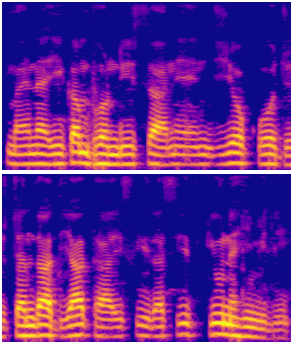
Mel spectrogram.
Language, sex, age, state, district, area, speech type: Urdu, male, 30-45, Bihar, Khagaria, urban, read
